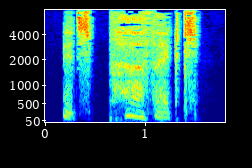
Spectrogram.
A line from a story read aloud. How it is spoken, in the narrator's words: Sir Griffins breathed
